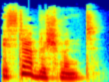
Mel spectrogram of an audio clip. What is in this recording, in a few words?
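"establishment", British English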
